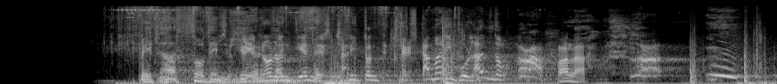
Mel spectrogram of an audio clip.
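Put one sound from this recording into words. A man speaks tensely and with animation, close by.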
